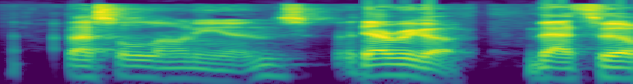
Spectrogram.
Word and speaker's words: Thessalonians: um was uh and I always say this name wrong in the Bible is second Thessalonians. Thessalonians.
